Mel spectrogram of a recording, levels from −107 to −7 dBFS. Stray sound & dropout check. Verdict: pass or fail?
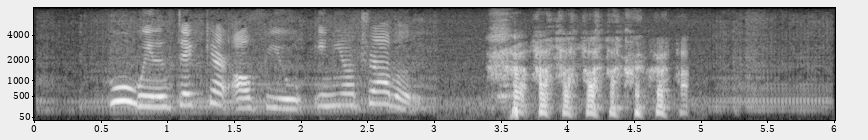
fail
